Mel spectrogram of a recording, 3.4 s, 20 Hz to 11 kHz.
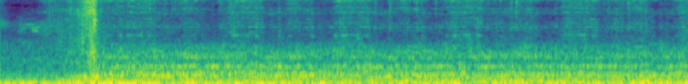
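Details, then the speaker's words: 2011 Skoda Superb rear wheel spun by hand: low, steady gritty rumble from a bad left-side wheel bearing; noise heard driving straight above about 30 mph. "a very nice that's a bad bearing here"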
